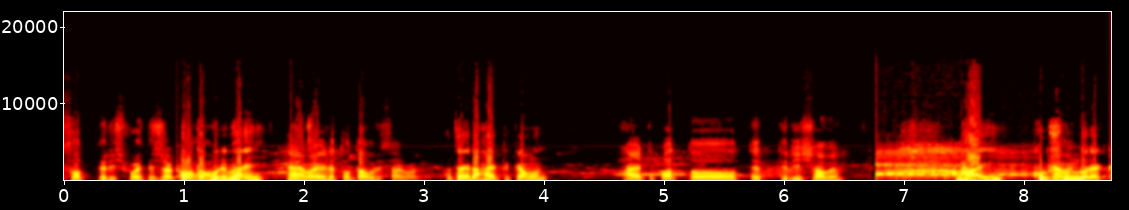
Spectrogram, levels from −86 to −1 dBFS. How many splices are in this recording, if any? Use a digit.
2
